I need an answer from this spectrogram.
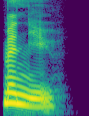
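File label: "menu", British English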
